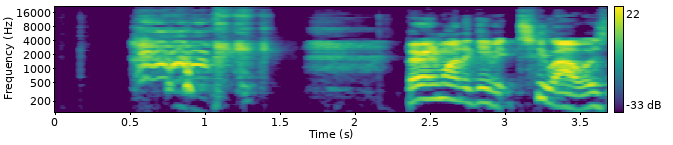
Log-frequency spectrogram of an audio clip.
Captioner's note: laughing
